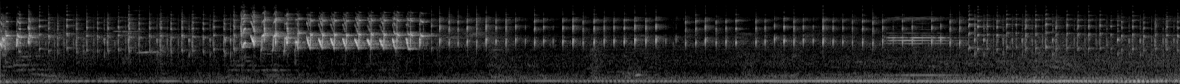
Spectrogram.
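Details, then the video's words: Lovebird in koslet song. A loud burst of quick, shrill chirps leads into softer, scratchier chatter, with a low droning hum throughout. "LB koslet/love bird"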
